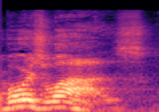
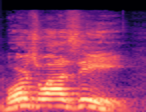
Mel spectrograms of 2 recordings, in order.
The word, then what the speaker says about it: bourgeoisie: You're going to hear terms when we're going through this, bourgeoisie or bourgeoise, which is a French term, bourgeoisie, and proletariat, and communist. What is that in our jargon? Bourgeoisie or bourgeoise is a term for the middle class.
